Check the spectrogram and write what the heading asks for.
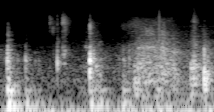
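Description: Handling noise from a hand moving an e-bike battery pack wrapped in blue plastic heat-shrink: a few light taps, and a short rustle of the wrap past the middle.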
